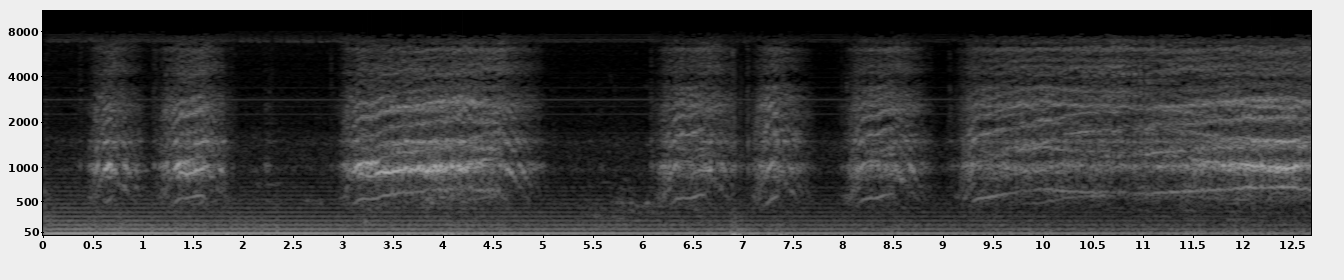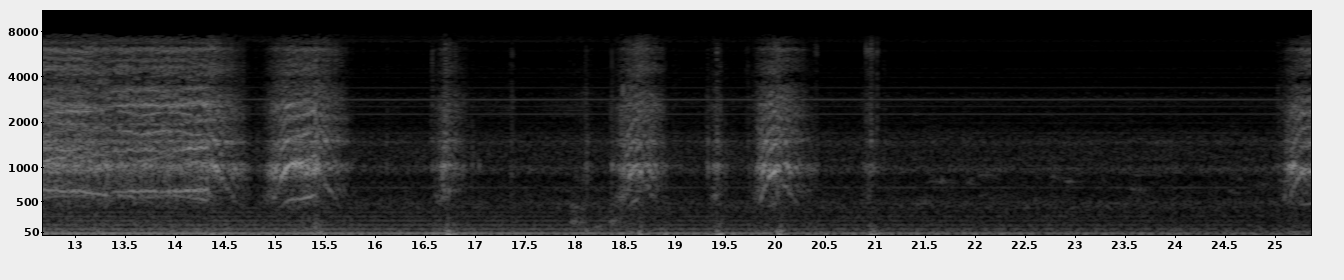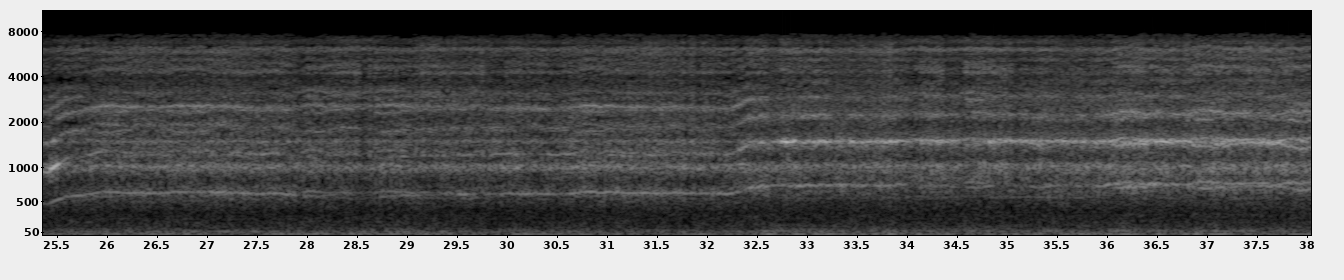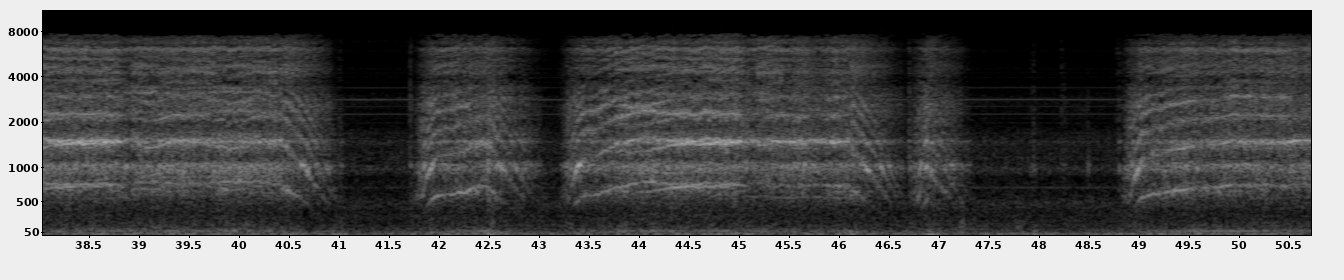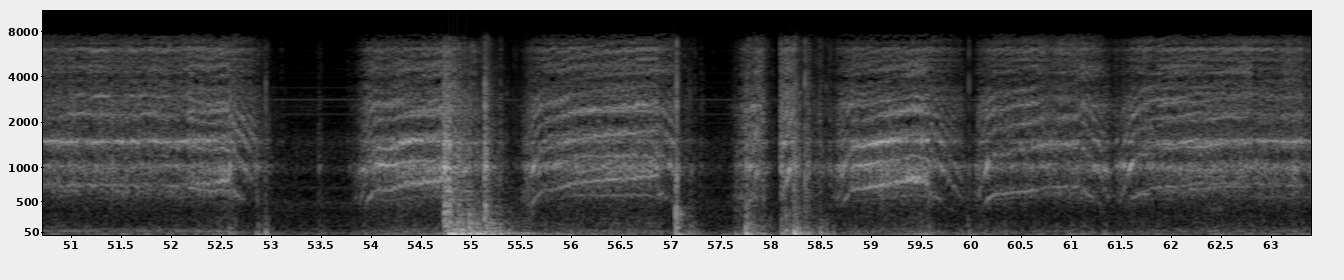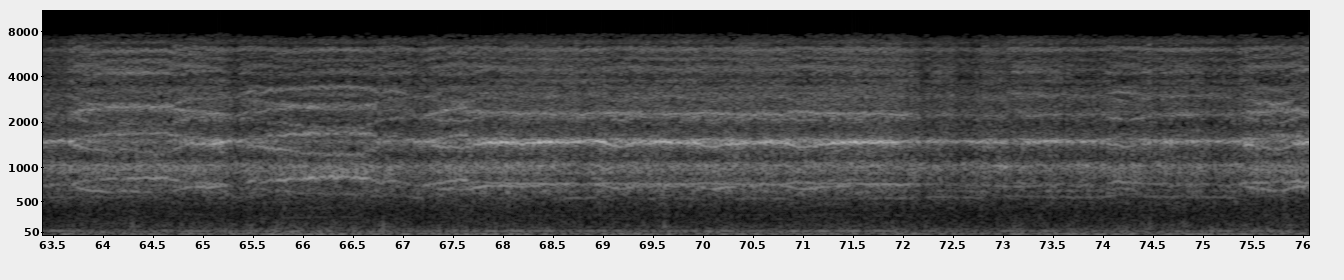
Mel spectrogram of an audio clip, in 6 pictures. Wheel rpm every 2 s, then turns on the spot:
40, 80, 40, 40, 80, 160, 160, 60, 0, 20, 10, 0, 70, 160, 160, 160, 190, 200, 200, 200, 70, 100, 180, 20, 100, 200, 80, 120, 80, 110, 140, 200, 200, 200, 200, 200, 200, 200.
4-6 52-54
